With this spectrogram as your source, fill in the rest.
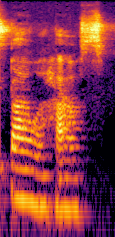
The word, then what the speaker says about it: Bower House: was speaking in person I got the name wrong uh it's Bauer house Bauer house in Romford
